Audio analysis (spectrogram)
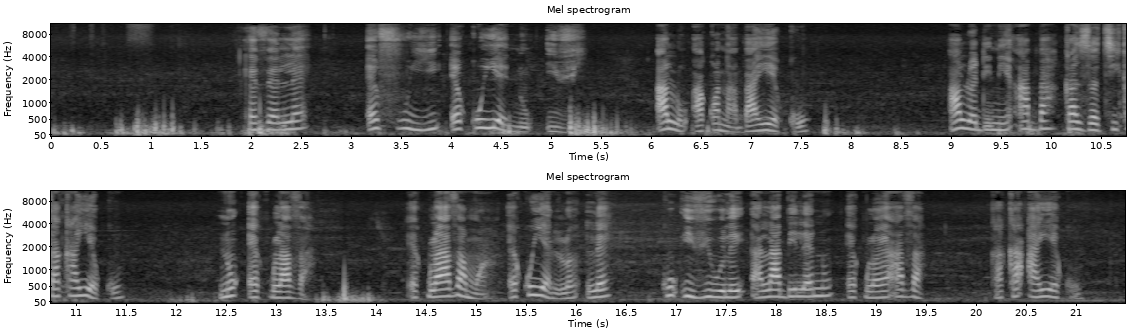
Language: Ikposo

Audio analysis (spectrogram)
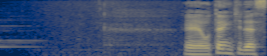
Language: Japanese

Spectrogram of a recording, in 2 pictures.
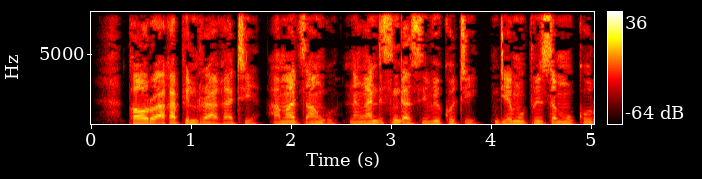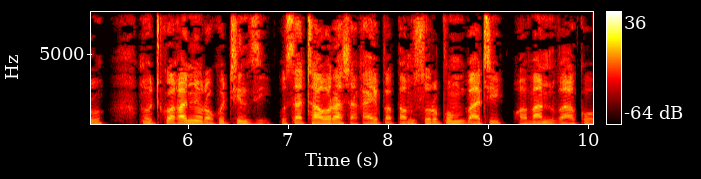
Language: Shona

